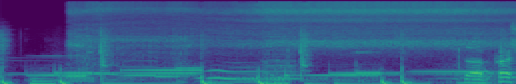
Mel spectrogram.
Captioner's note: hissing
